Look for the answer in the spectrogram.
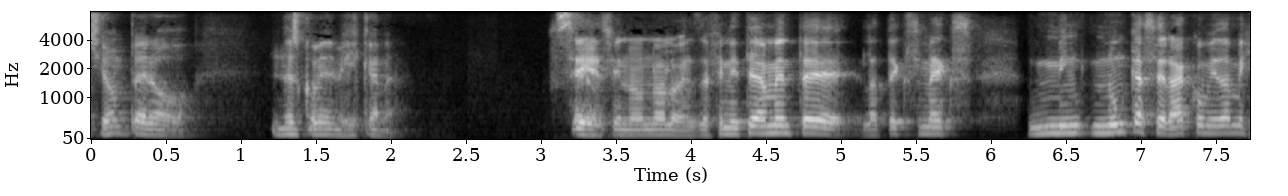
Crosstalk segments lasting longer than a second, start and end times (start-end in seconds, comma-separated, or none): none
